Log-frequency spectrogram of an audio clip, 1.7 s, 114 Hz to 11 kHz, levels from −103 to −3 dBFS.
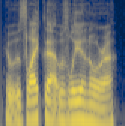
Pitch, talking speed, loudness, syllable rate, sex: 135 Hz, 215 wpm, -16 LUFS, 5.6 syllables/s, male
